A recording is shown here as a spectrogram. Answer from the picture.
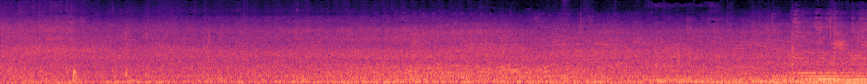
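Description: Steady rumble of street traffic on a busy city boulevard, with faint voices of passers-by mixed in. A deeper engine hum comes in near the end.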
